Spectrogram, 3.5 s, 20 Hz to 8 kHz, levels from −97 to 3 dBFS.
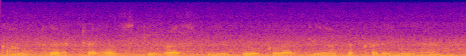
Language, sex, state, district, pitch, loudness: Hindi, male, Chhattisgarh, Raipur, 100 Hz, -17 LUFS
